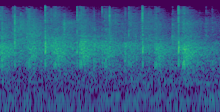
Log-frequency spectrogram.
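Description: Audience applauding: a short round of many hands clapping that dies away near the end.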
